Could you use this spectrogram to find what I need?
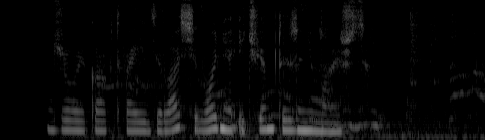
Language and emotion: Russian, neutral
